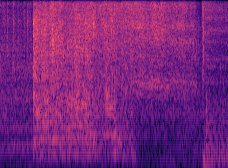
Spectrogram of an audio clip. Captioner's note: grinding continues; scraping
